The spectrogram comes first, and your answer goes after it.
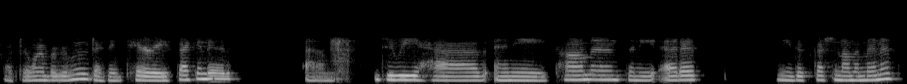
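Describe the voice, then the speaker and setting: A woman's voice: medium pitch, fairly even intonation, moderate pace, gravelly. Woman chairing a meeting over a tinny line. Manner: procedural, many fillers. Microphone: video call.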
